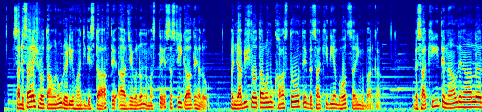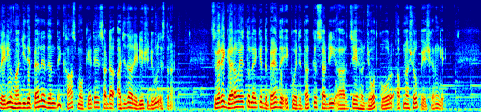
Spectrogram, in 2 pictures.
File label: Radio schedule Punjabi; Radio Haanji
